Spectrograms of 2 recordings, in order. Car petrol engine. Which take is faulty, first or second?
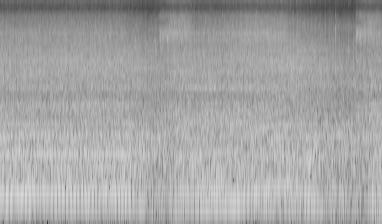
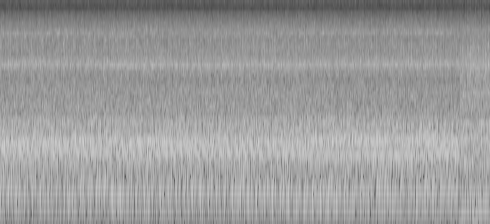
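first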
